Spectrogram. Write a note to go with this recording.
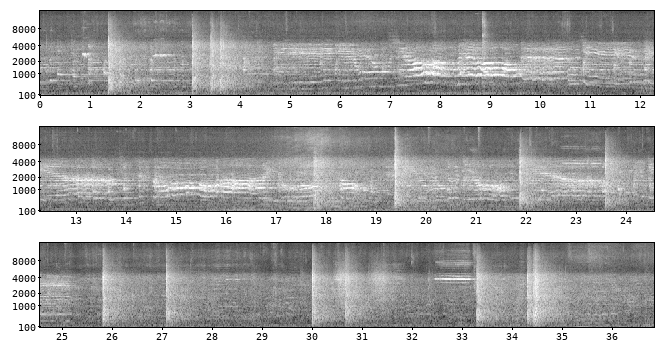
Firecrackers and fireworks, Traffic sound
